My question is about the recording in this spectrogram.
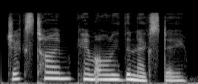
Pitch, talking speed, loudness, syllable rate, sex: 225 Hz, 210 wpm, -15 LUFS, 4.6 syllables/s, female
